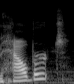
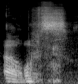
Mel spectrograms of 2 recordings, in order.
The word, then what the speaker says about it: Albert: So wait, is this a different Albert than Halbert? There's no Halbert. It's just Albert. There's only Albert. Sorry, my name is Albert. Very well, Halbert. No, it's fine. The H is silent.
